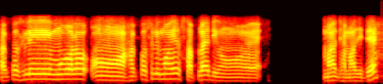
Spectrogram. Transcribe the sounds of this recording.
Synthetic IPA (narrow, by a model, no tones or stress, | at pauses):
hak̚pas̬ulimʊɹɔlɔpɦak̚pasulimojsaplajdiʊ̃ | amaɹdʱɛmazitɛ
